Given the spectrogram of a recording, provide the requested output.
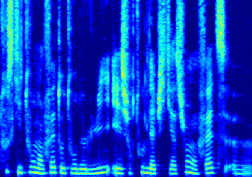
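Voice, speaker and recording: A woman talks with a fairly high pitch. Her tone is dark and mellow. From Switzerland, canton of Fribourg. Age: 20s. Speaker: equine behaviourist and podcast host. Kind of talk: podcast monologue.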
